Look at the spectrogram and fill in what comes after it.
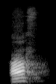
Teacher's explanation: Pangkal lidah, ya kan? Pangkal lidah atau dekat sama tenggorokan paling atas. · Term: makhrajnya qaf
